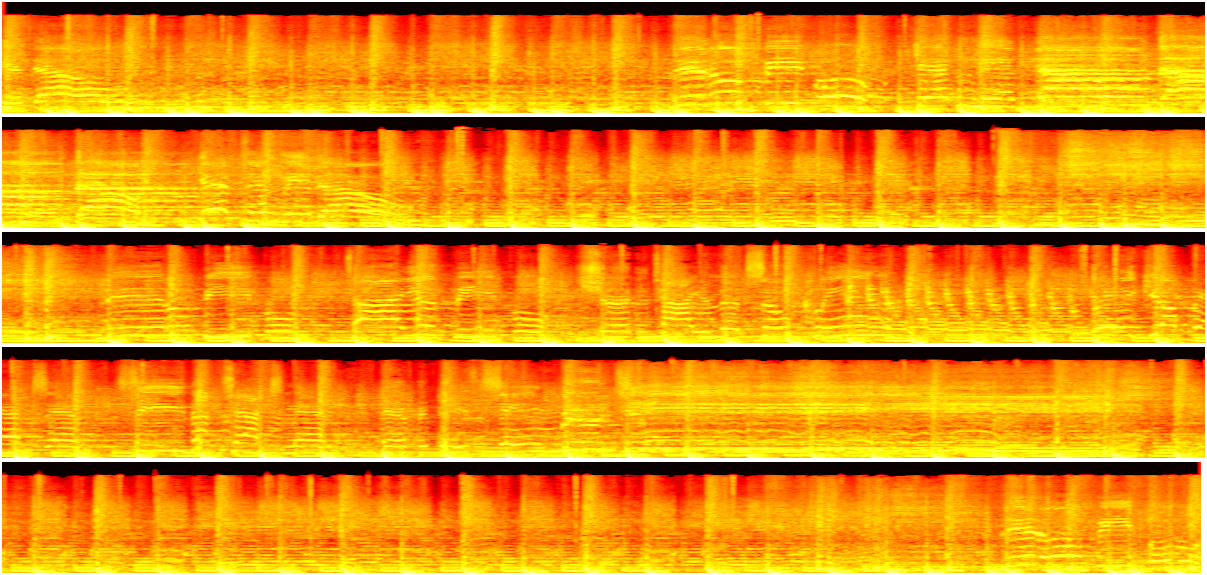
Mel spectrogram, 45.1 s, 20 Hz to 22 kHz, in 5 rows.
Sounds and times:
Independent music: 0.0 - 45.0
Rock and roll: 0.0 - 45.0.

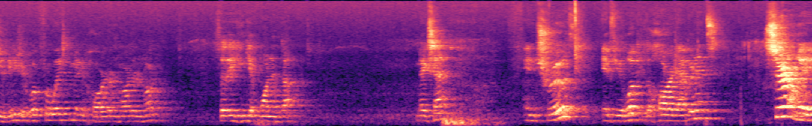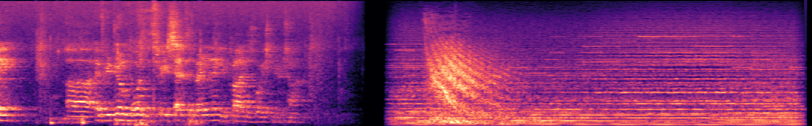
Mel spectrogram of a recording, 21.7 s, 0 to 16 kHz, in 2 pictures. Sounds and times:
Speech: 0.0 - 2.3, 3.0 - 4.2, 5.6 - 6.4, 7.0 - 9.7, 10.3 - 15.0
Music: 16.0 - 21.6.

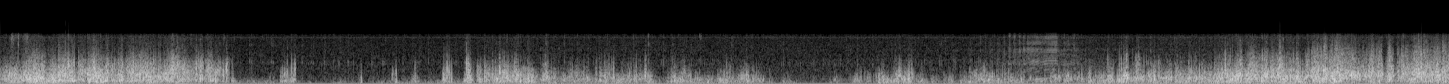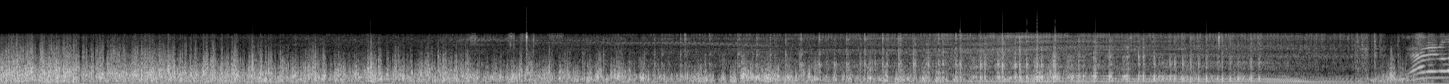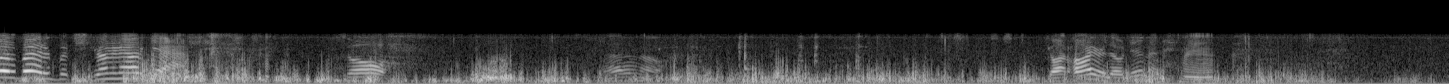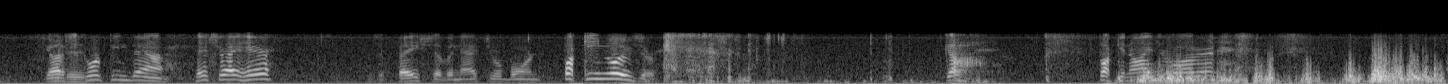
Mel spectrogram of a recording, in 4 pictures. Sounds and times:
Vehicle: 0.0 - 45.6
Outside, rural or natural: 0.0 - 57.9
Speech: 28.6 - 31.0, 35.0 - 35.7, 39.5 - 41.1, 43.9 - 46.2, 47.2 - 50.1, 52.9 - 53.4, 54.4 - 55.8.

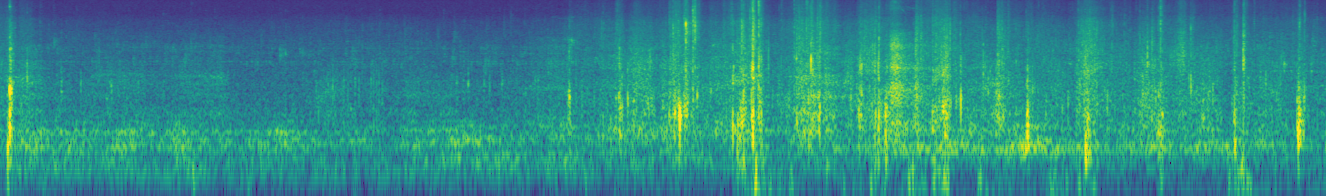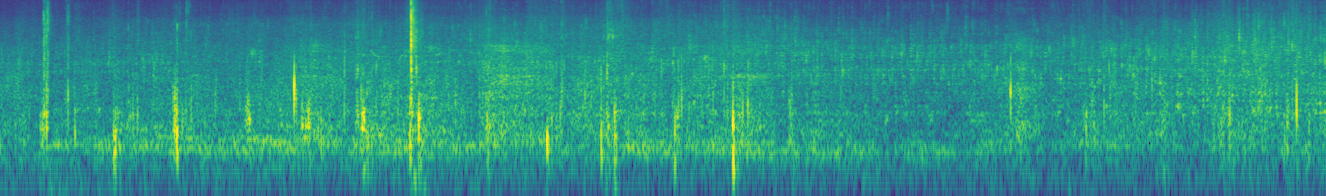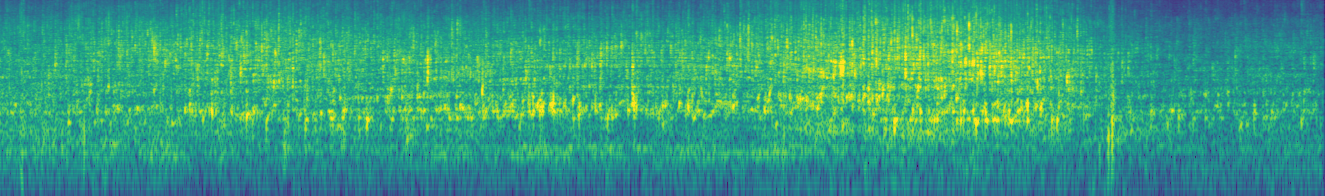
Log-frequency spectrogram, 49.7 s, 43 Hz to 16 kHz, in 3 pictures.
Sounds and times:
Gush: 4.0 - 49.7
Water tap, faucet: 24.2 - 49.7.

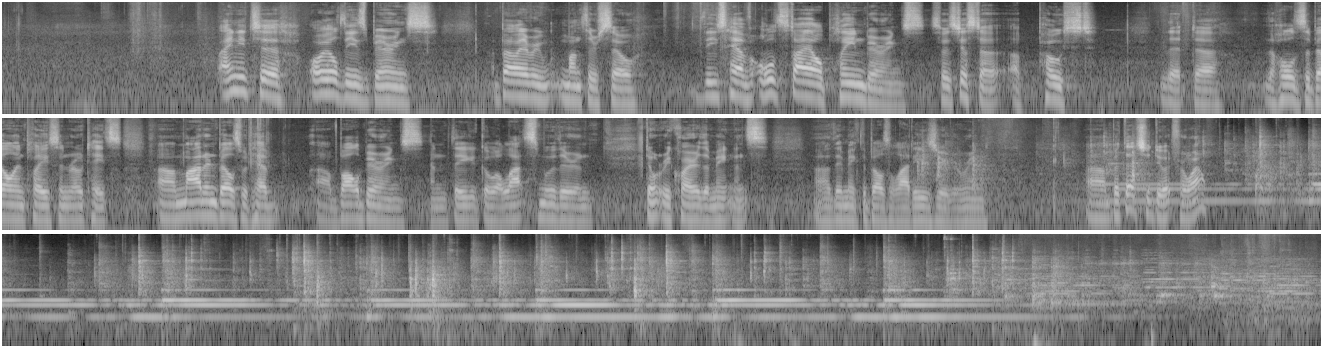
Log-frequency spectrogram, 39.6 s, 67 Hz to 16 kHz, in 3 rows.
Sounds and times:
Speech: 2.2 - 11.0, 11.6 - 23.1, 24.0 - 25.3.

